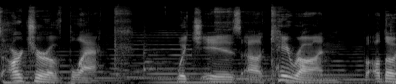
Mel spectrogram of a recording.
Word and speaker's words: Chiron: of black which is Chiron but although his name is spelled like cheerin yeah I spelled the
